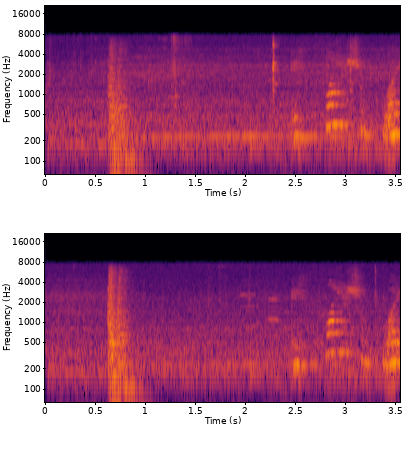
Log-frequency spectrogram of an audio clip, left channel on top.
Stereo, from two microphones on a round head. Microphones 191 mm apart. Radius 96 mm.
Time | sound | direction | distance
0.6 | a drawer | 50° right (ahead or behind) | 0.6 m
2.5 | a woman speaking | 30° left (ahead or behind) | 1.5 m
